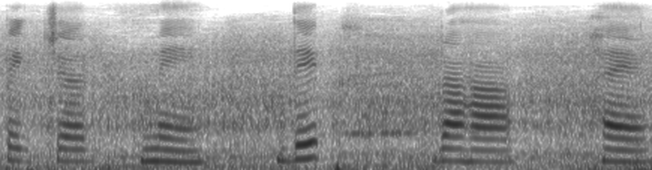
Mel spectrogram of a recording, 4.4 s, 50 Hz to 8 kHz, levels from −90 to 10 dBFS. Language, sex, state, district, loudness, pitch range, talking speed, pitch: Hindi, female, Chandigarh, Chandigarh, -17 LUFS, 200-215 Hz, 70 wpm, 210 Hz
